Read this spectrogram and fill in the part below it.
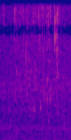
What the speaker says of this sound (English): you can go ahead and pour them in here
